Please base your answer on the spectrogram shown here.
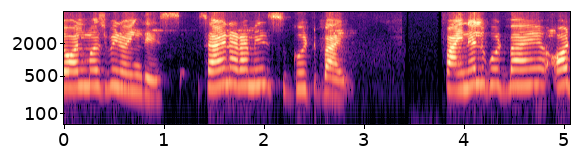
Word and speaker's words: Sayonara: Same thing you have to pronounce here. Double O is there. Sayonara.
